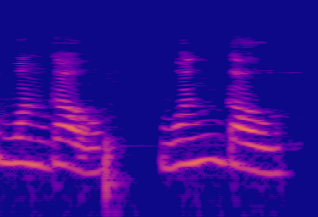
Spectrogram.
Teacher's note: when N is followed by the G sound, the N becomes ng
